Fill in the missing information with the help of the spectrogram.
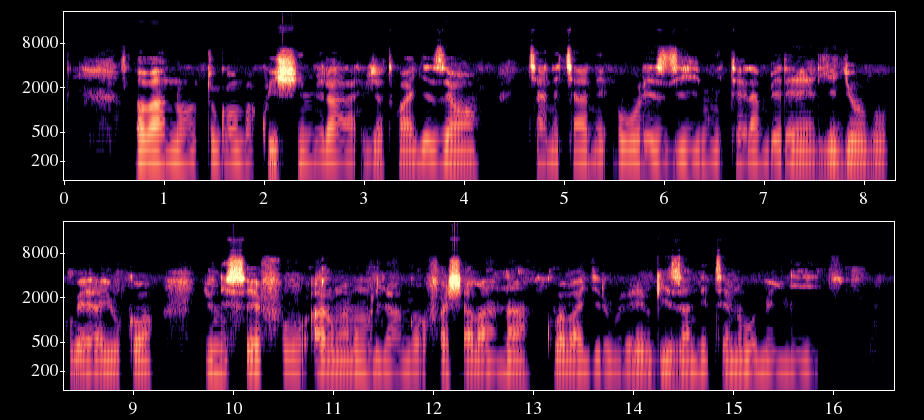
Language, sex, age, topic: Kinyarwanda, male, 18-24, health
